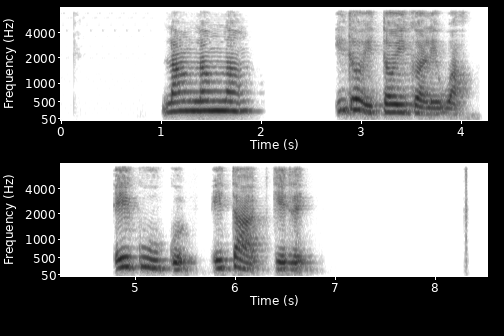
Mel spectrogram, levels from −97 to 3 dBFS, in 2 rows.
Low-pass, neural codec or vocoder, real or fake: 7.2 kHz; codec, 16 kHz, 0.4 kbps, LongCat-Audio-Codec; fake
